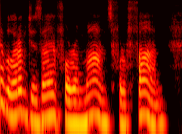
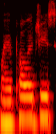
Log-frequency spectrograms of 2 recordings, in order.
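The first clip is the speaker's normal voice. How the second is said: ordinary delivery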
